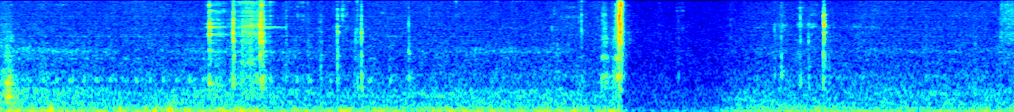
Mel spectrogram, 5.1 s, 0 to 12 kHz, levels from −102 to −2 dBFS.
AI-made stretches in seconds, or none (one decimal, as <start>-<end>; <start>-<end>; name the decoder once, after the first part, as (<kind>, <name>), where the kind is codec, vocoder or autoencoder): 0.0-2.4 (vocoder, BigVGAN v2); 4.3-5.1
